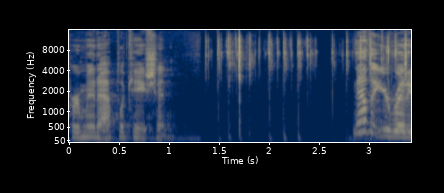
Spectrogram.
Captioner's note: sounds of typing on a keyboard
